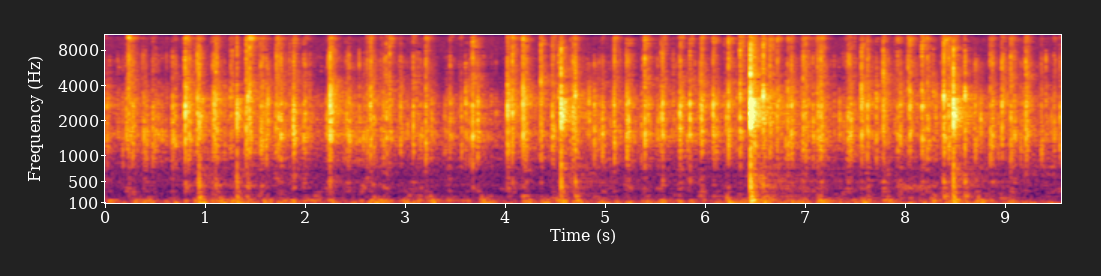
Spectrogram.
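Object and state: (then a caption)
Plastic mechanical keyboard. Both hands type with their fingertips on a compact grey-and-white mechanical keyboard with plastic keycaps and orange accent keys, lying flat on a desk. A steady stream of quick, sharp, clacky keystrokes with bright clicks runs throughout, over a constant low hum.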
